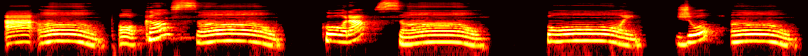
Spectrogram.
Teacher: É um som que sai do nosso nariz e da boca. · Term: som nasal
